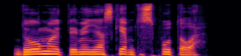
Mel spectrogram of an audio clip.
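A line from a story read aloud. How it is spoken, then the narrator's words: Confident voice. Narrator (Russian): проговорил уверенным голосом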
